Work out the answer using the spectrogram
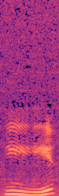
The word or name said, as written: yu3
